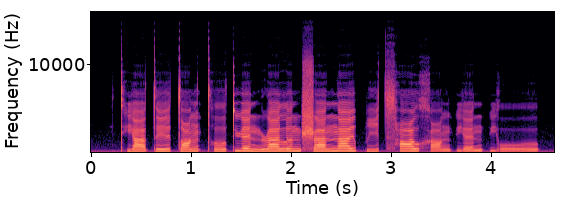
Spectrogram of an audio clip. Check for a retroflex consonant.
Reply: present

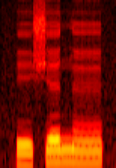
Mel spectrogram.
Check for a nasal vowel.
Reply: present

